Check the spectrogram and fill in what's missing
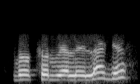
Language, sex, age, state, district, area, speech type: Dogri, female, 60+, Jammu and Kashmir, Samba, urban, conversation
